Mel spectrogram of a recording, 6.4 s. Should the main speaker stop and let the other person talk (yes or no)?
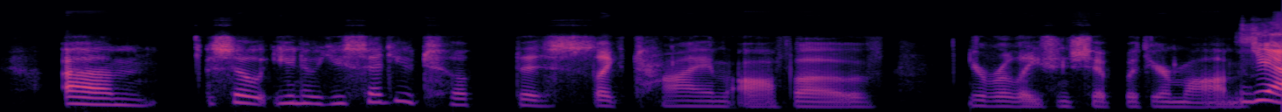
yes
